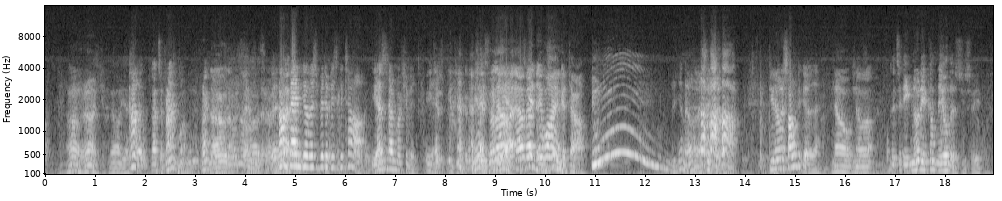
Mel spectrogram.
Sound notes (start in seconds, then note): 11.0 makes Guitar noises; 13.0 laughter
